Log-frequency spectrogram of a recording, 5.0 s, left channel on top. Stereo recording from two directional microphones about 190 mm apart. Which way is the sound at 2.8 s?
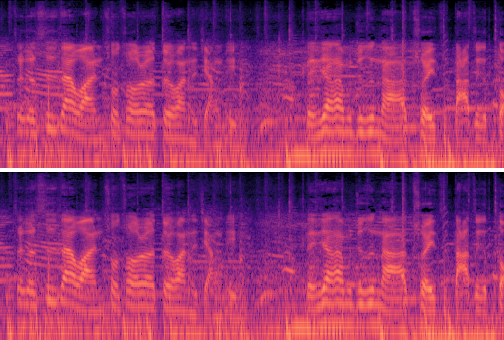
Centre (ahead or behind).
